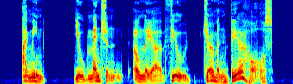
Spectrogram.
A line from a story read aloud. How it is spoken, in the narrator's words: stammered James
